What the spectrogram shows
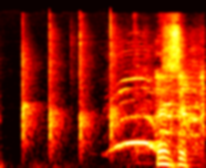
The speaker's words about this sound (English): Uh, like uh, for a round of applause.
